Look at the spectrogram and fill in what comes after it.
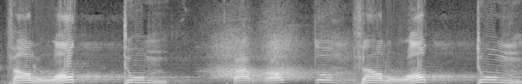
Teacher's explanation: كأنك ستنطق طاء فرط، لكنك تختم بتاء تم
